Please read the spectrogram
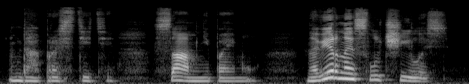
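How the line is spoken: Confessing with a heavy sigh. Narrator (Russian): признался он, тяжело вздохнув

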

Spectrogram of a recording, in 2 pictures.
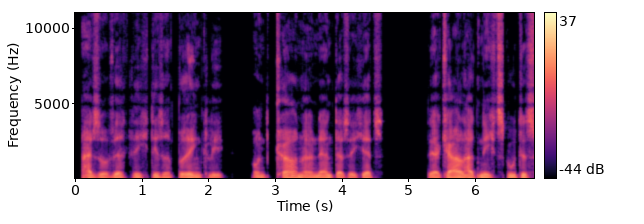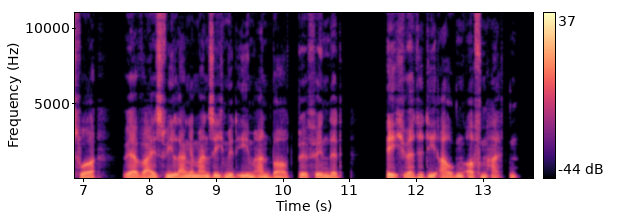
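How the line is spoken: Quiet, to himself. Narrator (German): sich leise sagte

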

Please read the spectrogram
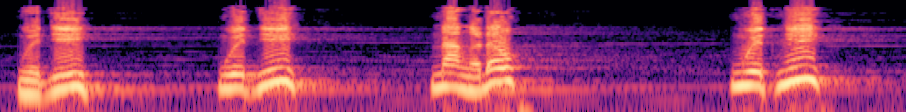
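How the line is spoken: Howling, screaming. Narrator (Vietnamese): Long Vân gào thét

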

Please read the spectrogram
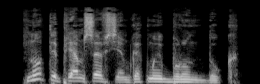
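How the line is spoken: Inner snort, unspoken. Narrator (Russian): хмыкнул я мысленно

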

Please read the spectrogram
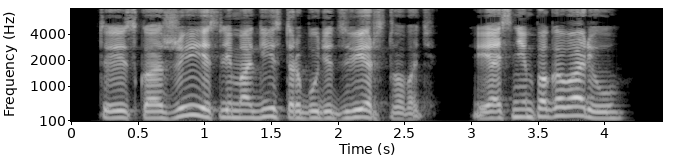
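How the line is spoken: Deep bass voice. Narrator (Russian): пробасил Олан

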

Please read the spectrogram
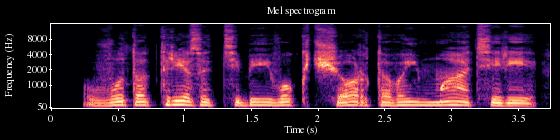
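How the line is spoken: Hissing. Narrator (Russian): прошипел он

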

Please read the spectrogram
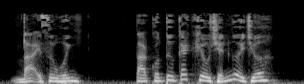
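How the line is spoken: Exuberant loud laughter. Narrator (Vietnamese): Bạch Nguyệt Lâu thần thái phi dương, cất tiếng cười to

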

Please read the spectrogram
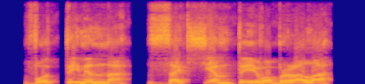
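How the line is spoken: Stern question. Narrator (Russian): Строго поинтересовался Лагутин

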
